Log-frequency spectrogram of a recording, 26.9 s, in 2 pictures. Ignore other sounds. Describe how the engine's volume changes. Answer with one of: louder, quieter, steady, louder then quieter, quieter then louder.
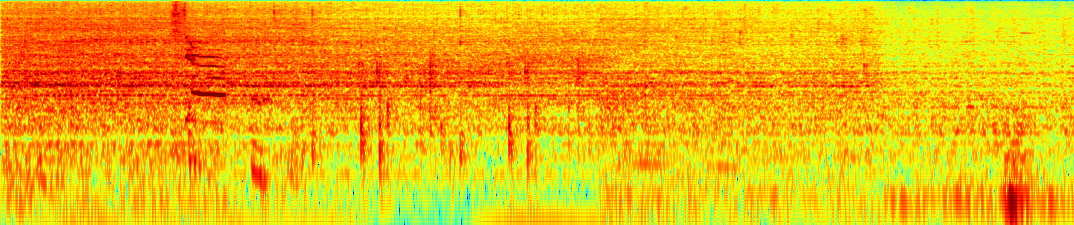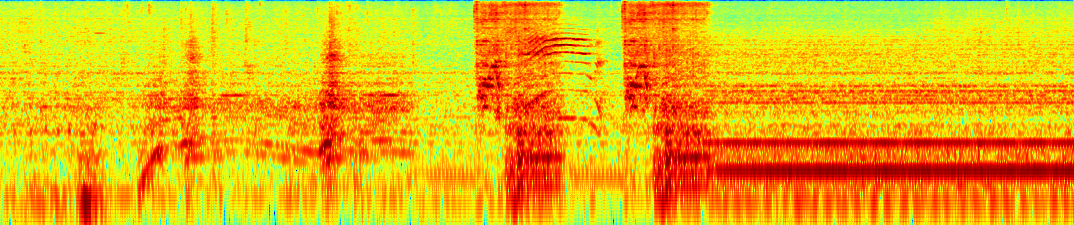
quieter then louder.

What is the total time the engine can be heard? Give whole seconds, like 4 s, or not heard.
27 s.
